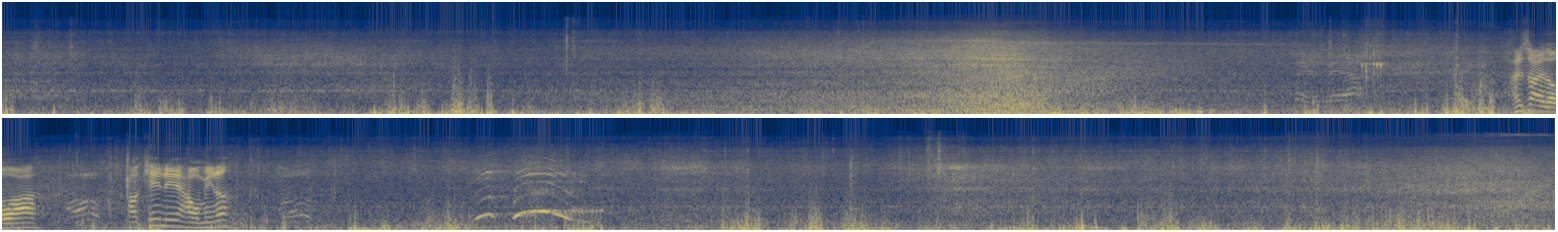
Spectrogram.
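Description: Wind rumbles loudly across a moving microphone outdoors.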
